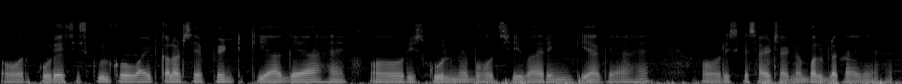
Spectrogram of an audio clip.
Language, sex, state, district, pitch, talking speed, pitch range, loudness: Hindi, male, Bihar, Araria, 105 Hz, 200 wpm, 100-110 Hz, -37 LUFS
